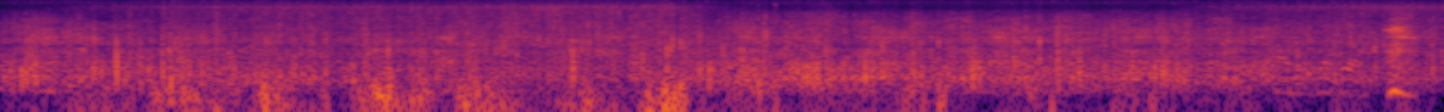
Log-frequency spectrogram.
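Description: Bicycle tyres crunch over packed snow.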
